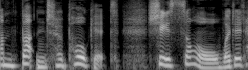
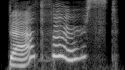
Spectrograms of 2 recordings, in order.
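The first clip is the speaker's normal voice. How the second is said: much higher and bright; cheerful; 13 semitones higher, 4 dB louder than usual. A narrator's reading. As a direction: sing it out happily. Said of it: "in a cheerful voice".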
